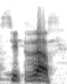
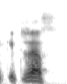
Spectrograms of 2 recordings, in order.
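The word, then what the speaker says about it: citrus: तो यहाँ पे हिंदी क्या लिखा है, सिट्रस, ना कि किटरस।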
